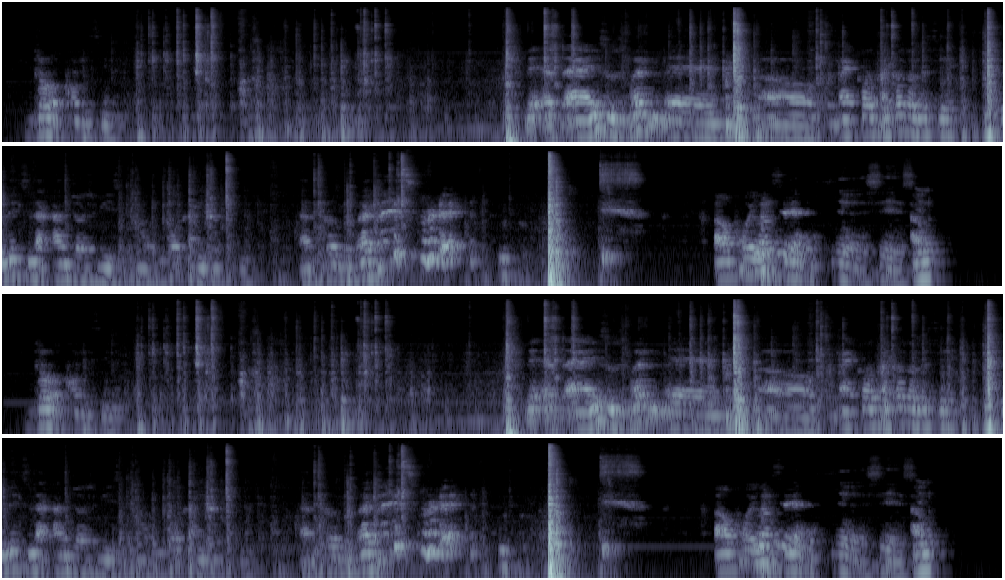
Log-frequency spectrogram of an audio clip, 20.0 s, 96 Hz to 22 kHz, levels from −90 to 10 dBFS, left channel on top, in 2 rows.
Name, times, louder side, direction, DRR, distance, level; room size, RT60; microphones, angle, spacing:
voice 1, 0.3-1.2 5.2-9.5 10.0-12.2 13.0-14.6 16.0-16.4 17.1-18.0 19.1-19.3, left 2 dB, 55° left, 0.5 m, -38 dB
sound 1, 0.6-16.1, right 1 dB, 10° left, 0.9 m, -33 dB
voice 2, 16.0-16.4 17.5-19.3, equal, 40° left, 0.9 m, -42 dB
2.7 x 2.2 x 2.9 m
head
